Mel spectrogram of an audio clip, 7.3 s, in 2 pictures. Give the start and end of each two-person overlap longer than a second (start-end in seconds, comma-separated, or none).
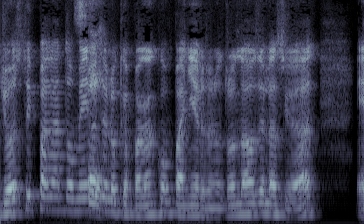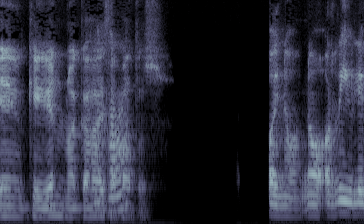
none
